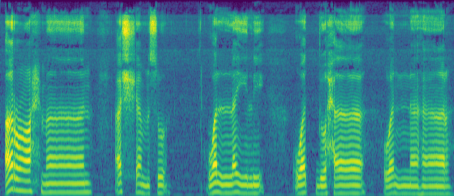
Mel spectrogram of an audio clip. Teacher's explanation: Alif lamnya itu nggak usah dibaca, langsung masuk ke huruf setelah alif lam. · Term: alif lam asy-syamsiyah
